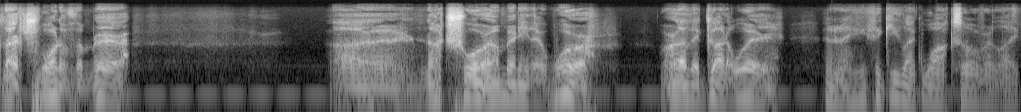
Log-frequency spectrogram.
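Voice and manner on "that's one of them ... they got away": loud booming monster voice, drawn-out "I'm". Narrating a scene, voicing the Minotaur as the group approaches, booming Minotaur voice. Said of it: "you hear the booming voice of the Minotaur".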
